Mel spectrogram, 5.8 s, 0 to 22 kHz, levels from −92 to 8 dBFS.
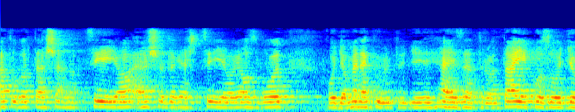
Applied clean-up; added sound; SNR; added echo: none; none; none; reverberation time 1.4 s.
